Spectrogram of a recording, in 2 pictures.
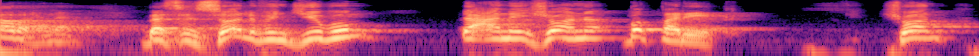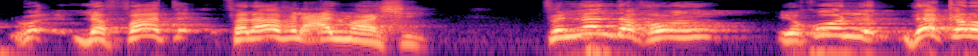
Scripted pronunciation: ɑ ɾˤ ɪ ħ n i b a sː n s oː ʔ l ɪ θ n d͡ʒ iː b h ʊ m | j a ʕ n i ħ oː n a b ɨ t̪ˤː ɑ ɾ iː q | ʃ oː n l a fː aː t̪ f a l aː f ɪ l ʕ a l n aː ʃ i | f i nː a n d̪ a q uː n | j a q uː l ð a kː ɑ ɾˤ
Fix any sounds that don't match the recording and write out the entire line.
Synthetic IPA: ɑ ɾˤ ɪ ħ n a b a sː n s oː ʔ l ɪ f n d͡ʒ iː b h ʊ m | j a ʕ n i ʃ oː n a b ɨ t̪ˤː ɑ ɾ iː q | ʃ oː n l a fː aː t̪ f a l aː f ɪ l ʕ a l m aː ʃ i | f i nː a n d̪ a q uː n | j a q uː l ð a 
